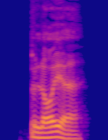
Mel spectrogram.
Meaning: blueness
- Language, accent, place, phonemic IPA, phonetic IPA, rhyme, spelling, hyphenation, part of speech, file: German, Germany, Berlin, /ˈblɔʏ̯ə/, [ˈblɔɪ̯ə], -ɔɪ̯ə, Bläue, Bläue, noun, De-Bläue.ogg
